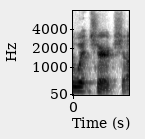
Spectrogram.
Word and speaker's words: Whitchurch: CO Whitchurch. It's the simple way to spell it, I tell people. It's a combination. My first and last name is just Cow Hit Church, at Cow Hit Church on Twitter and on the Action Network app.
